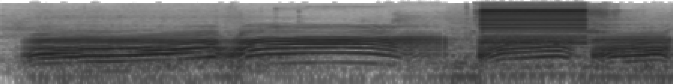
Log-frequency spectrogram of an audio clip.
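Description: atlantic puffin call

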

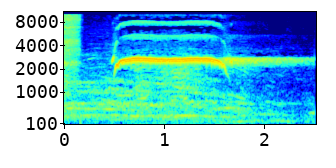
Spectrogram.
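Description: whistle blown to call

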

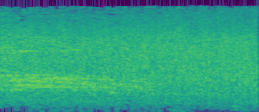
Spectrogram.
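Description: audience round of applause

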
